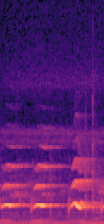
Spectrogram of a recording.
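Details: White-throated Toucan recording played as an example for a bird-song identification system: loud, clear, mid-pitched yelping notes held level, each ending with a short upward then downward bend, repeated about every half second over a faint low hum.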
